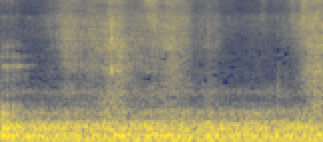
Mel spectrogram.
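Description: A steady low hum inside a car's cabin, with no sudden events.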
